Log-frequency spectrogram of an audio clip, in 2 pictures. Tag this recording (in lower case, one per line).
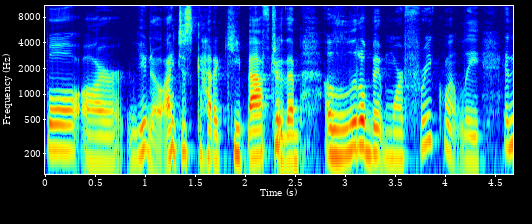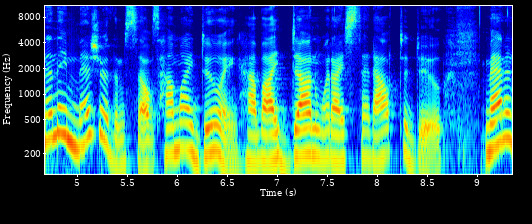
speech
